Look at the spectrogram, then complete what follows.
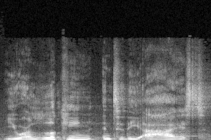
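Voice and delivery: soft, fading intimate voice; tender Jesus. Retold or imitated. Jesus speaking softly to Nick, tender and hushed. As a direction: draw him in gently.

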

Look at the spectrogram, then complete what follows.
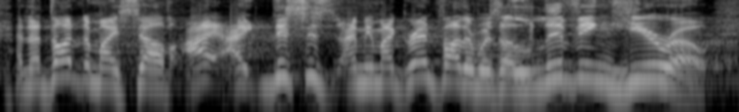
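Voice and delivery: high, loud, rousing storytelling; impassioned preacher honouring a hero; full-force preaching. Real, not acted. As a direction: preach the story with rising fervour.

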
